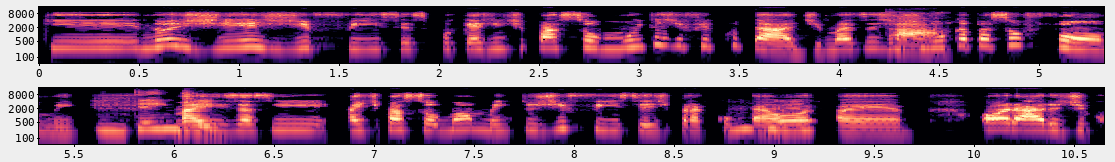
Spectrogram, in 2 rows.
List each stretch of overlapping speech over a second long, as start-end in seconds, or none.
none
